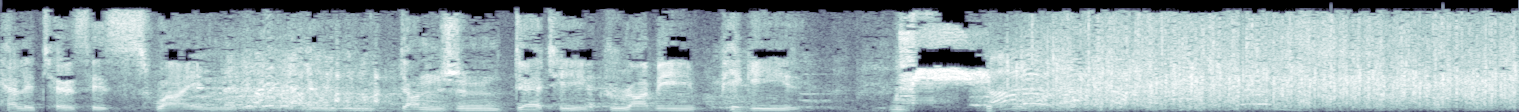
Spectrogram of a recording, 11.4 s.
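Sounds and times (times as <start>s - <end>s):
speech: 0.0s - 7.8s
laughter: 1.4s - 3.4s, 4.2s - 9.4s
game show whistle: 6.7s - 7.6s
audience applause: 7.4s - 11.3s.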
